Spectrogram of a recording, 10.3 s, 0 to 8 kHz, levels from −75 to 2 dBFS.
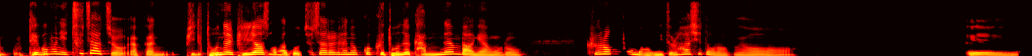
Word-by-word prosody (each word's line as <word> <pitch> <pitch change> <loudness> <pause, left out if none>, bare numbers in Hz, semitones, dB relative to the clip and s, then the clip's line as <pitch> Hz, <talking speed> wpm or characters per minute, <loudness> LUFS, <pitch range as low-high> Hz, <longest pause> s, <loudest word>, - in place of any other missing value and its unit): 어 - - -5 0.3
대부분이 300 +4 +2
투자죠. 370 - -1
약간 150 -1 -6 0.2
빌 195 - -4
돈을 260 +6 +6
빌려서라도 230 -5 +4
투자를 255 0 -2
해 265 - +1
놓고 260 +2 -1
그 245 - +1
돈을 225 0 +4
갚는 225 +11 +3
방향으로. 150 - -3 0.6
그렇게 315 +1 0 0.2
많이들 190 +1 -1
하시더라고요. 160 - -6 1.7
네. 170 -4 -3
215 Hz, 265 characters per minute, -18 LUFS, 165-275 Hz, 1.7 s, 돈을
